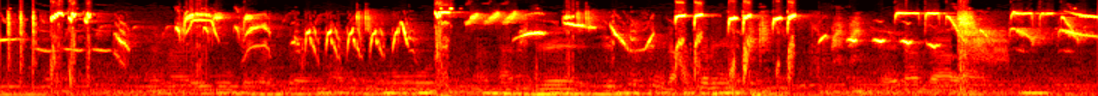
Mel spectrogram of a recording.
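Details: Ashy tailorbird used as a master song for training canaries and magpie-robins. A busy run of high, sharp whistled notes and quick chirps, with downslurred and rising phrases following each other rapidly over more than seven seconds.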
